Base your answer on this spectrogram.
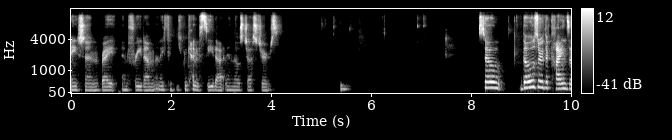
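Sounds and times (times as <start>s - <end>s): woman talking: 0.0s - 4.2s, 8.2s - 10.0s.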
